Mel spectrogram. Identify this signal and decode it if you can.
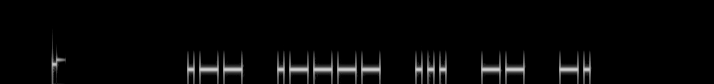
Morse code, heard as a keyed tone, about 20 wpm, spaced as for 15 wpm, 700 Hz. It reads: W1SMN
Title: 128 Lesson 21g - Number 6 - Call Signs 20wpm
